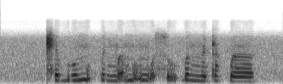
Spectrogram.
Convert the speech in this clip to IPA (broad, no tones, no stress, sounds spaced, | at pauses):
ǁ ɪ b u m ṵ k͡p ɪ ŋ͡m ə̰ m ṵ ŋʷ ə̰ s ṵ ɓ ə ŋ ə ʈ ɐ k͡p ə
